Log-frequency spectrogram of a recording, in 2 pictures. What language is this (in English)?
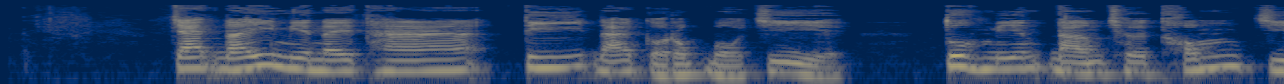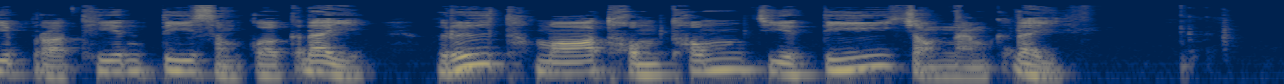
Khmer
